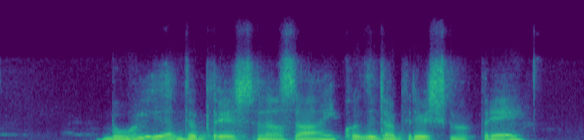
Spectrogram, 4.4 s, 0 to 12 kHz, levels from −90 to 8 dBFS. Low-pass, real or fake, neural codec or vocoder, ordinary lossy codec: 7.2 kHz; fake; codec, 16 kHz, 0.5 kbps, X-Codec, HuBERT features, trained on general audio; Opus, 32 kbps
